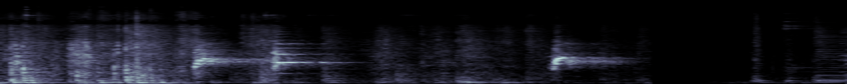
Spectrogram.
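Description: A dog barks three short times, about a second and a half in, at two seconds and just after four seconds. Before the barks there is quick clicking from its claws on a bare plywood floor.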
